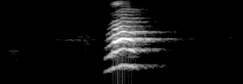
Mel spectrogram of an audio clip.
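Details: A ringneck parrot, whose owner says it jokes and talks, gives a single short, harsh, speech-like syllable lasting about a third of a second, with quiet silence on either side.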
